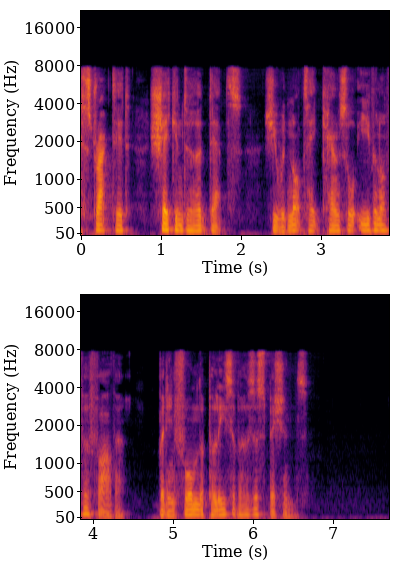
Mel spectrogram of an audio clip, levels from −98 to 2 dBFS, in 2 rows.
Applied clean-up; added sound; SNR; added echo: neural mask model Resemble Enhance denoiser.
